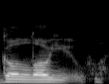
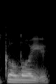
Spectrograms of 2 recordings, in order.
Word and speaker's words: Golojuch: And it's pronounced Goloyu. Golojuch is Goloyu. Take the J, the C, and the H and throw it out of there.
